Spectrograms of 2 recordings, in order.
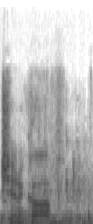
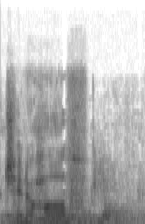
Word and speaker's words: Chinakhov: He's playing the great Ruland Chinoikov or Chinahhoff as it's probably pronounced.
